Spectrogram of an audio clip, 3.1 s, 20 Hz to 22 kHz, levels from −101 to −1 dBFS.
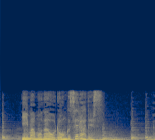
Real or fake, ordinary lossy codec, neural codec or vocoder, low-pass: real; none; none; none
